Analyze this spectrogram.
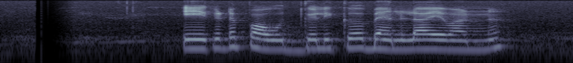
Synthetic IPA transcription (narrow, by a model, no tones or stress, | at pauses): eːkəʈəpaut̪̚ɡəlikəbænəlaːjeʋanːə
